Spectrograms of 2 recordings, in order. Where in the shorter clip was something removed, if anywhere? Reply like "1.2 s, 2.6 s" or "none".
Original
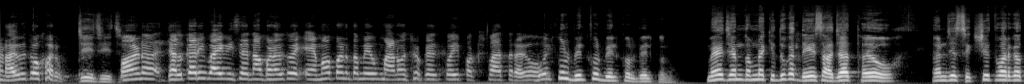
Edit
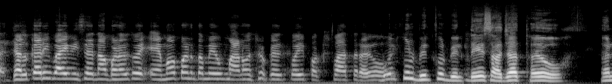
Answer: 4.7 s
